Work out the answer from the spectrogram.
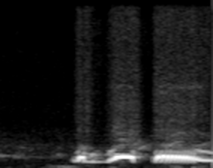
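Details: Spotted dove giving the prodding 'gáy thúc' coo, used to make captive birds coo in reply. A quick rising double note leads into a long, mellow, gently falling coo, with a soft low thump underneath.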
